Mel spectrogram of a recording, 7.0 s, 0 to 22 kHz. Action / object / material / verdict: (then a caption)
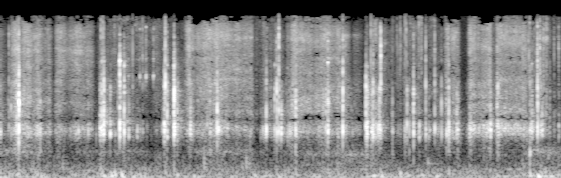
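tap / small plastic puzzle cube / plastic / none. A small plastic 3x3 puzzle cube is held in both hands, tapped with a fingertip and long nails, scratched, and its layers twisted. Quick, dry clicks and crisp scratchy rustles come in irregular bursts, bright and sharp with almost no ring and little low end.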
